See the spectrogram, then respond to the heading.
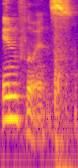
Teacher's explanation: in influence we're stressing on the in syllable. Even though it seems maybe like it might be short and unimportant, that's actually where the length goes in this word.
